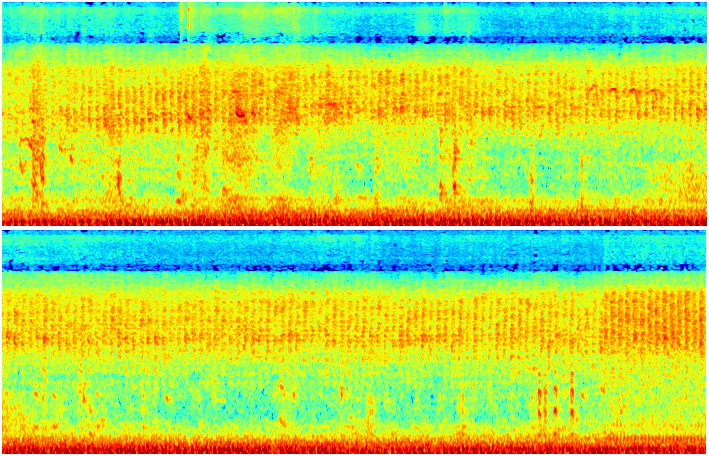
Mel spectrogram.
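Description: A flock of chickens, hens and roosters, clucking now and then over a steady low hum.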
